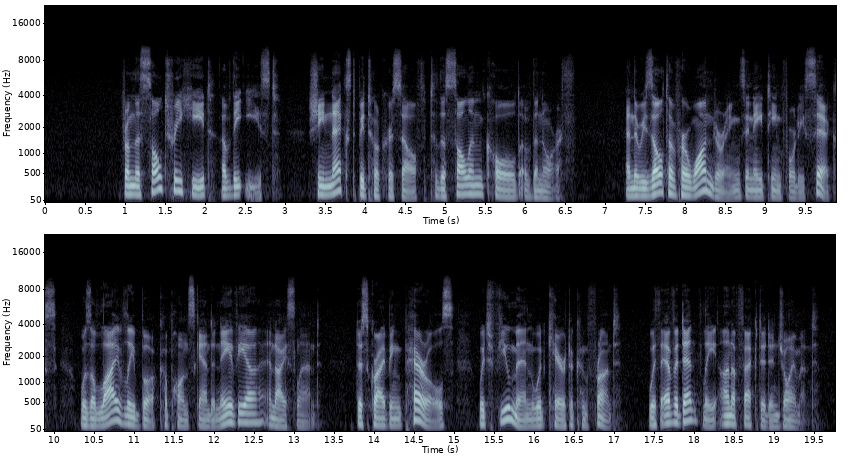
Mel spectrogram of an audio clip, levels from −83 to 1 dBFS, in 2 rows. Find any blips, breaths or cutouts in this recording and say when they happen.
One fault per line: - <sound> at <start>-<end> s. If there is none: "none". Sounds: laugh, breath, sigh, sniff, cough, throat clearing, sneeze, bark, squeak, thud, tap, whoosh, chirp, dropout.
none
